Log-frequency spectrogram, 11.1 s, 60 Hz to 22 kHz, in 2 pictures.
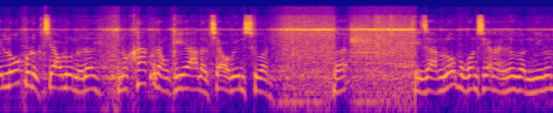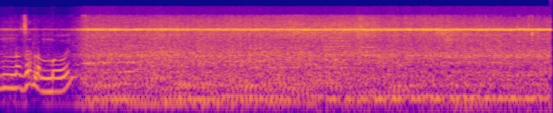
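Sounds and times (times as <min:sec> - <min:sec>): high-pitched machinery whine: 0:00.0 - 0:11.0
low machinery hum: 0:00.0 - 0:11.0.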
